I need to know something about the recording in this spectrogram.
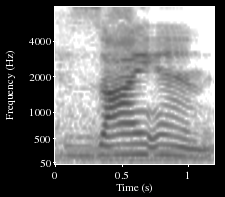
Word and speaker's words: Zion: a Rachel where are we Zion we're in Zion National Park spelled zi Owen for you out-of-staters please it is pronounced Zion zi e and okay just want to get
